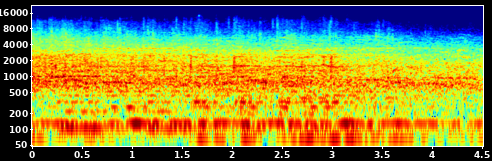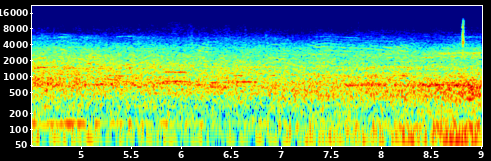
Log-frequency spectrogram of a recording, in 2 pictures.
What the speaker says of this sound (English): And a Bronx cheer from the Astros fans.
